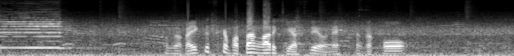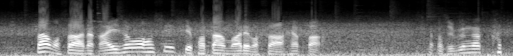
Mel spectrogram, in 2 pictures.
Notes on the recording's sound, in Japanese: カイロの街を歩きながら。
